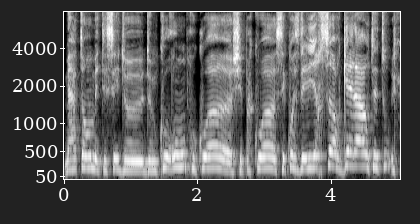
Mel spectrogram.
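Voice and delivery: high, angry yelling teacher voice.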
